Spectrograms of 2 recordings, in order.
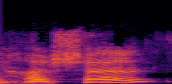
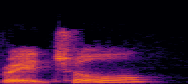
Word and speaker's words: Rachel: to pronounce the name in French it would be hashel in English I guess it's Rachel um but I don't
